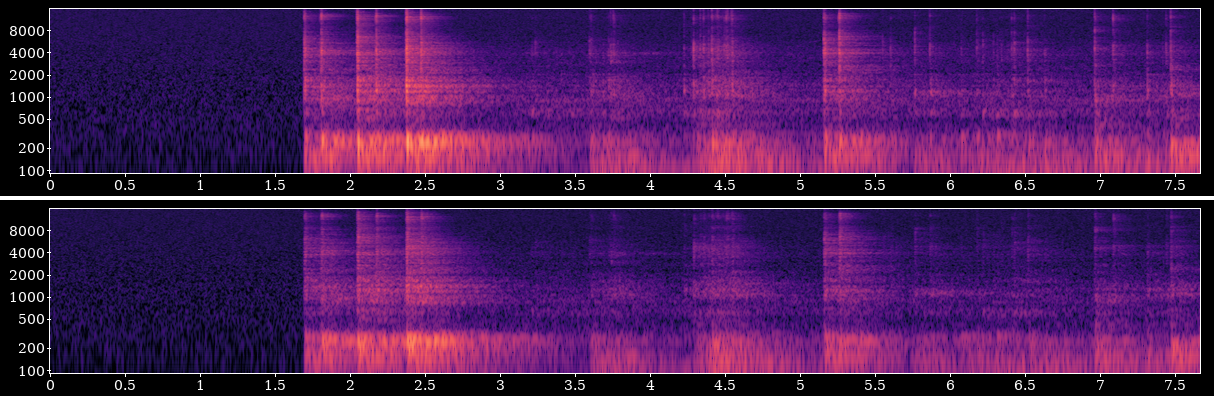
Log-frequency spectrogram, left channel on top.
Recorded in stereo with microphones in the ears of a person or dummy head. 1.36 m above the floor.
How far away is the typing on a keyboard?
About 0.7 m.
